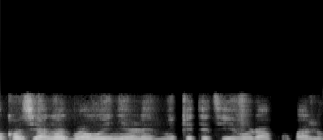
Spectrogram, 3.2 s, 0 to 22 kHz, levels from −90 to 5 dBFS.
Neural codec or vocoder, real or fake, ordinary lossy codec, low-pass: codec, 16 kHz in and 24 kHz out, 1 kbps, XY-Tokenizer; fake; none; 7.2 kHz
